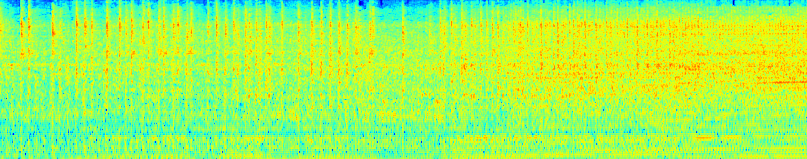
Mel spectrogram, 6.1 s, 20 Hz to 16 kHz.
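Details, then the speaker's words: 1968 Ski-Doo Super Alpine with a Rotax 370 two-stroke, after clearing a muffler tailpipe packed full by animals: crisp crackle picking up evenly as revs rise, no choking or bogging. Runs freely and healthy. "So I guess our original diagnostic was correct after all. That sounds like it's working like it should."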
